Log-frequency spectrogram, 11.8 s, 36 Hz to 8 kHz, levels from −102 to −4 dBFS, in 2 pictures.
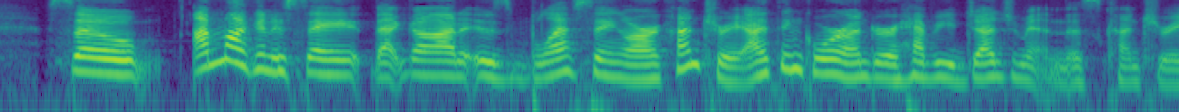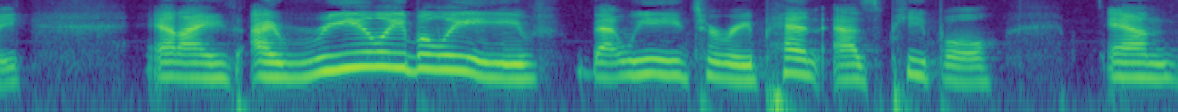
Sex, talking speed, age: female, 175 wpm, 30-49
